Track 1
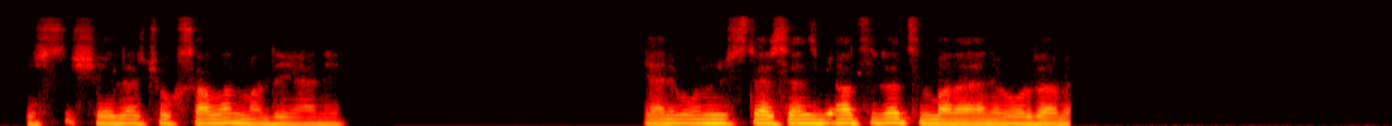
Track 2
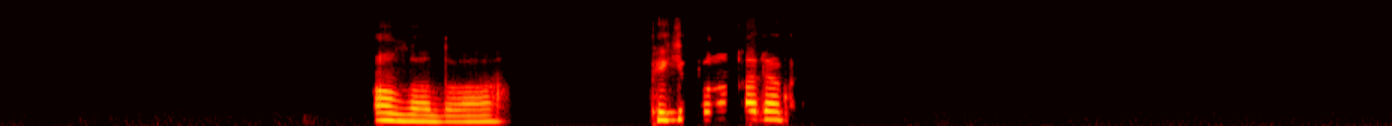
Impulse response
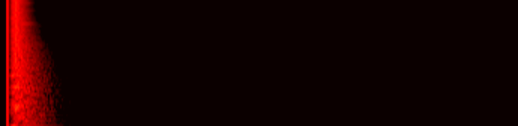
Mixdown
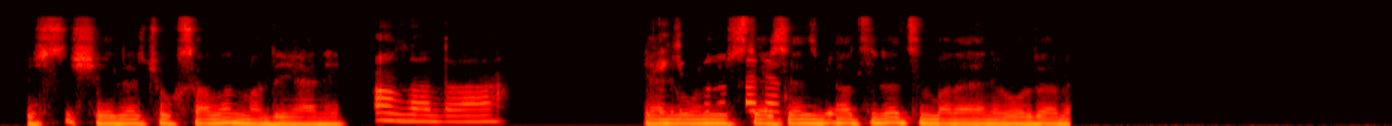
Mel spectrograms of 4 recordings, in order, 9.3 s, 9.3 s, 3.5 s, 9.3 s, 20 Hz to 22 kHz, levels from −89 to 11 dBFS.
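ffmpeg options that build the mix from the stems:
-filter_complex "[0:a]highshelf=f=4.1k:g=11,alimiter=limit=-17.5dB:level=0:latency=1:release=100,acrossover=split=300|3000[a][b][c];[b]acompressor=threshold=-41dB:ratio=3[d];[a][d][c]amix=inputs=3:normalize=0,volume=2dB[e];[1:a]crystalizer=i=7:c=0,volume=-13.5dB[f];[e][f]amix=inputs=2:normalize=0,acompressor=threshold=-34dB:ratio=2"

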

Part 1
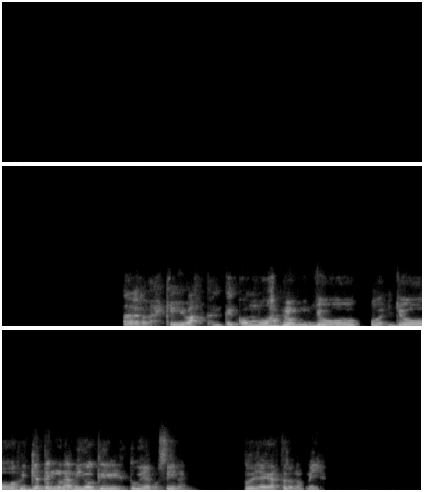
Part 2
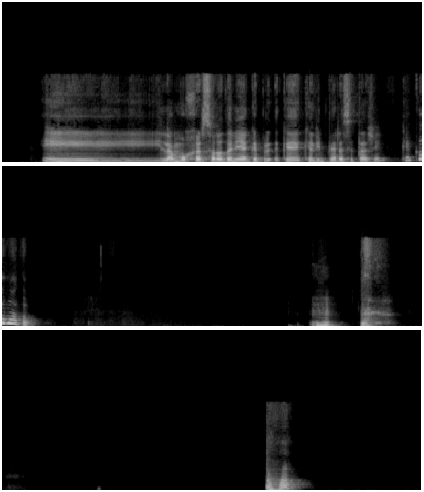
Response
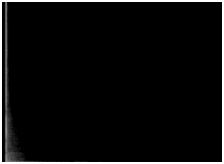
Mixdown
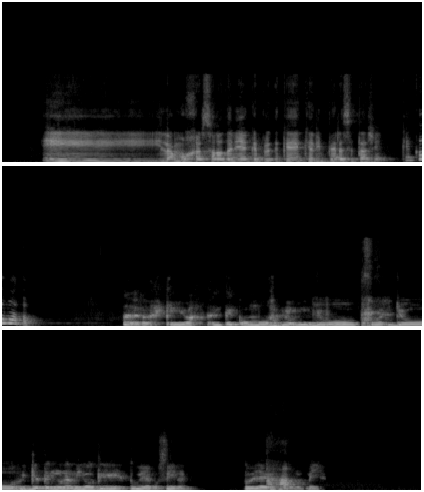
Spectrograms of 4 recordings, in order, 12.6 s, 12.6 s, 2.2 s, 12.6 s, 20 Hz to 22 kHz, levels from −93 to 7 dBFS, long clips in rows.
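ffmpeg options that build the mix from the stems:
-filter_complex "[0:a]firequalizer=gain_entry='entry(150,0);entry(460,9);entry(760,-22);entry(1300,5);entry(4000,-19)':delay=0.05:min_phase=1,volume=2dB[a];[1:a]acrossover=split=500 4600:gain=0.178 1 0.158[b][c][d];[b][c][d]amix=inputs=3:normalize=0,volume=-0.5dB,asplit=3[e][f][g];[f]volume=-5dB[h];[g]apad=whole_len=559754[i];[a][i]sidechaincompress=threshold=-35dB:ratio=8:attack=8.3:release=950[j];[2:a]atrim=start_sample=2205[k];[h][k]afir=irnorm=-1:irlink=0[l];[j][e][l]amix=inputs=3:normalize=0,alimiter=level_in=3dB:limit=-24dB:level=0:latency=1:release=180,volume=-3dB"

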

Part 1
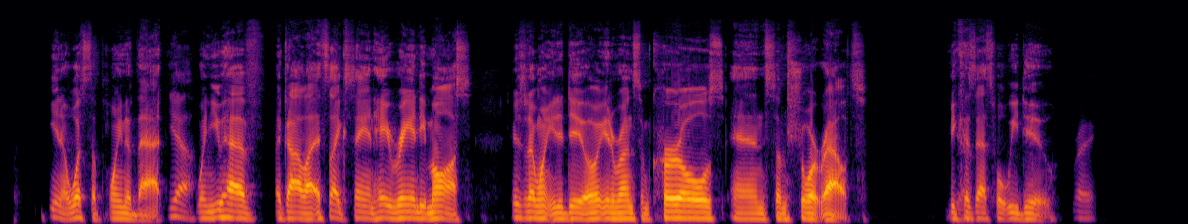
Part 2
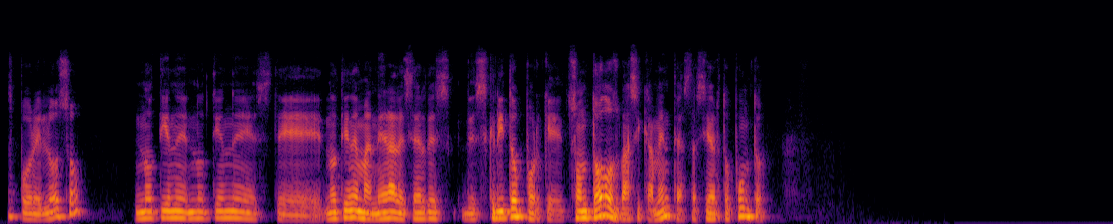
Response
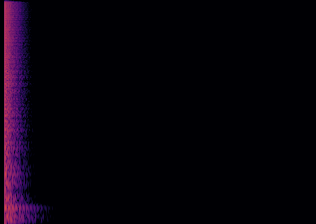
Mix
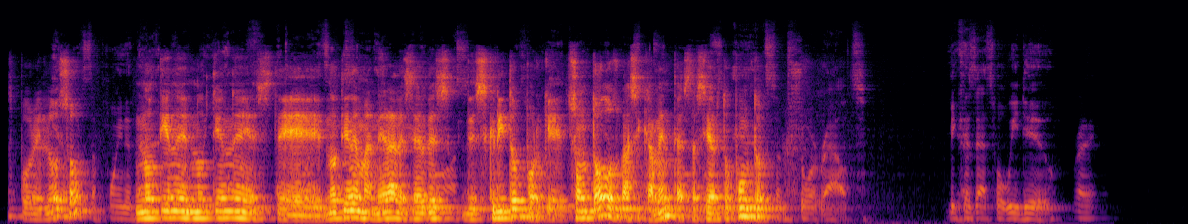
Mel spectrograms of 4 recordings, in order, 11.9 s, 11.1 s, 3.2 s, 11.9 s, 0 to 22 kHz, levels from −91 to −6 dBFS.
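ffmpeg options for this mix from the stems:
-filter_complex "[0:a]aecho=1:1:3.3:0.65,acompressor=threshold=-27dB:ratio=6,alimiter=level_in=1.5dB:limit=-24dB:level=0:latency=1:release=329,volume=-1.5dB,volume=-2dB,asplit=2[a][b];[b]volume=-14dB[c];[1:a]bass=f=250:g=-7,treble=f=4k:g=3,bandreject=f=60:t=h:w=6,bandreject=f=120:t=h:w=6,bandreject=f=180:t=h:w=6,bandreject=f=240:t=h:w=6,bandreject=f=300:t=h:w=6,bandreject=f=360:t=h:w=6,bandreject=f=420:t=h:w=6,bandreject=f=480:t=h:w=6,dynaudnorm=f=140:g=9:m=12dB,volume=1.5dB,asplit=2[d][e];[e]volume=-4dB[f];[2:a]atrim=start_sample=2205[g];[c][f]amix=inputs=2:normalize=0[h];[h][g]afir=irnorm=-1:irlink=0[i];[a][d][i]amix=inputs=3:normalize=0,alimiter=limit=-3.5dB:level=0:latency=1:release=393"

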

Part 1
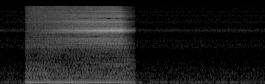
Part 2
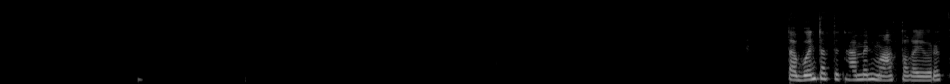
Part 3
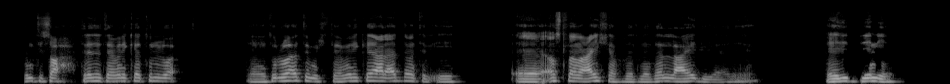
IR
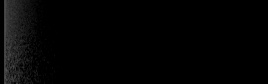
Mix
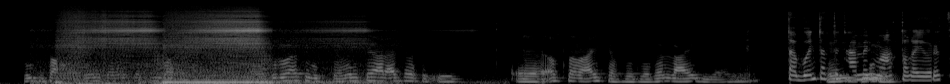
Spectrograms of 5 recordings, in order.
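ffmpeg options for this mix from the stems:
-filter_complex "[0:a]aemphasis=mode=reproduction:type=bsi,adelay=300,volume=-0.5dB,asplit=2[a][b];[b]volume=-3dB[c];[1:a]equalizer=f=9.9k:t=o:w=2.3:g=12,acompressor=threshold=-34dB:ratio=6,volume=-2.5dB[d];[2:a]lowpass=1.4k,volume=-10dB[e];[a][e]amix=inputs=2:normalize=0,bandreject=f=50:t=h:w=6,bandreject=f=100:t=h:w=6,bandreject=f=150:t=h:w=6,bandreject=f=200:t=h:w=6,bandreject=f=250:t=h:w=6,bandreject=f=300:t=h:w=6,bandreject=f=350:t=h:w=6,bandreject=f=400:t=h:w=6,bandreject=f=450:t=h:w=6,bandreject=f=500:t=h:w=6,alimiter=level_in=6dB:limit=-24dB:level=0:latency=1:release=153,volume=-6dB,volume=0dB[f];[c]aecho=0:1:1071|2142|3213:1|0.18|0.0324[g];[d][f][g]amix=inputs=3:normalize=0,acompressor=mode=upward:threshold=-51dB:ratio=2.5"

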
